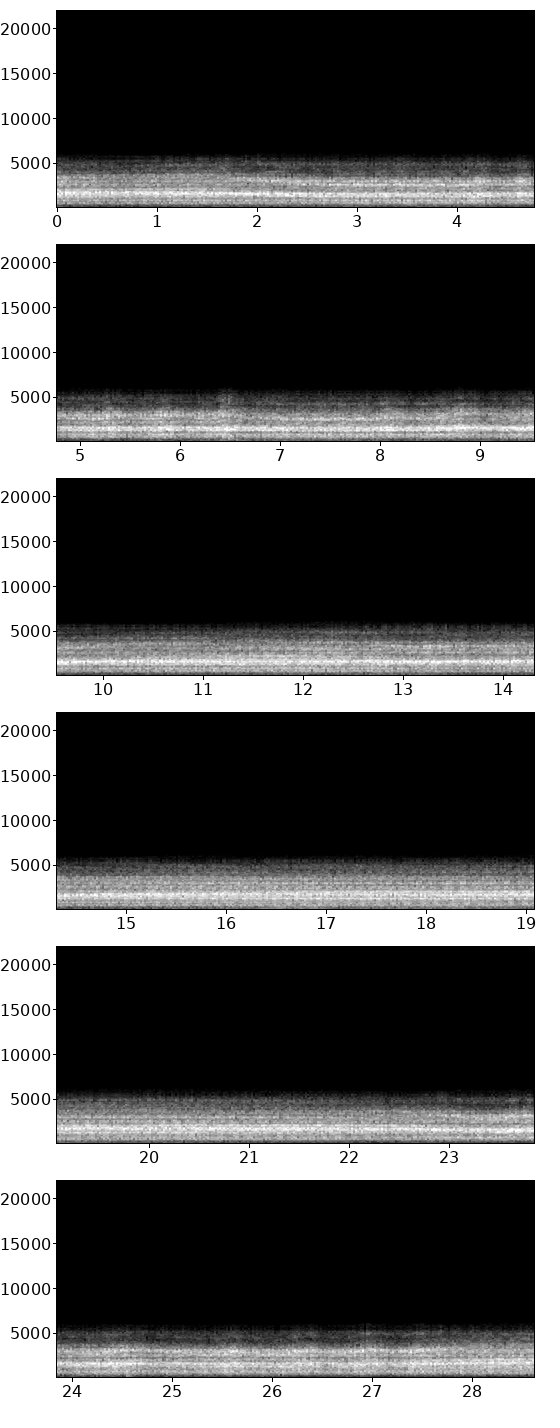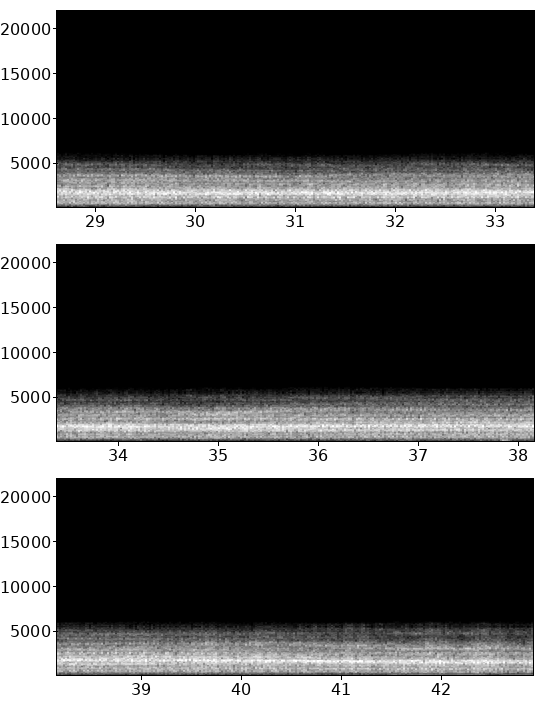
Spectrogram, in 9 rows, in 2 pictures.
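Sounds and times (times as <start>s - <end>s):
simulated engine sound from speaker: 0.0s - 42.9s.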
